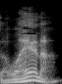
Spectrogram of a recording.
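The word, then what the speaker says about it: Alanna: people thought Alana Smith or Elena Smith it's Alena like Atlanta Atlanta without the tea Atlant exactly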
